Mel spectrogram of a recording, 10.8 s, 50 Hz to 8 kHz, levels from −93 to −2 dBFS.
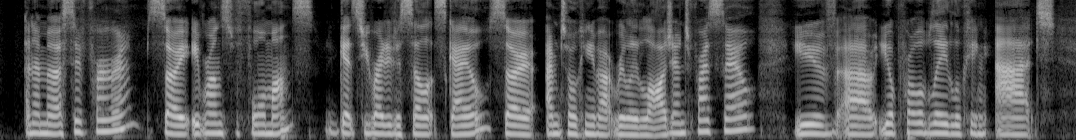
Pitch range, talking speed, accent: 170-195 Hz, 180 wpm, Australian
